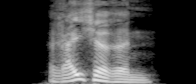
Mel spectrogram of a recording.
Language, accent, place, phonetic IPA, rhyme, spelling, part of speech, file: German, Germany, Berlin, [ˈʁaɪ̯çəʁən], -aɪ̯çəʁən, reicheren, adjective, De-reicheren.ogg
- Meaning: inflection of reich: 1. strong genitive masculine/neuter singular comparative degree 2. weak/mixed genitive/dative all-gender singular comparative degree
